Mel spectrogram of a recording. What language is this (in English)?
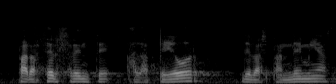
Spanish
